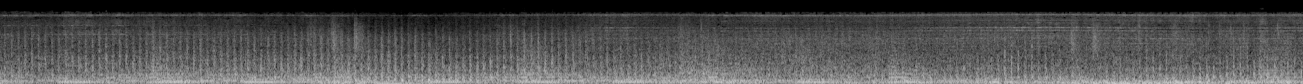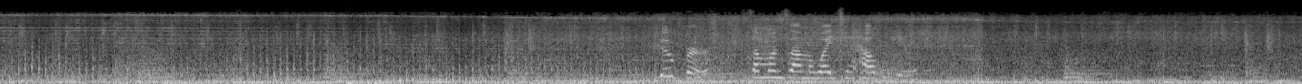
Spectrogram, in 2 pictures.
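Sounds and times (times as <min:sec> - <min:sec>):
helicopter rotor chop: 0:00.0 - 0:26.0.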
